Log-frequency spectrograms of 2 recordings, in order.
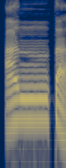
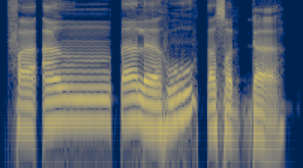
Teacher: Digabungkan dua huruf tersebut, nun dan ta, sehingga tidak kita baca ng tapi nt, anta. Jadi dibuat sesamar mungkin antara n dan huruf t. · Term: ikhfa a'la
